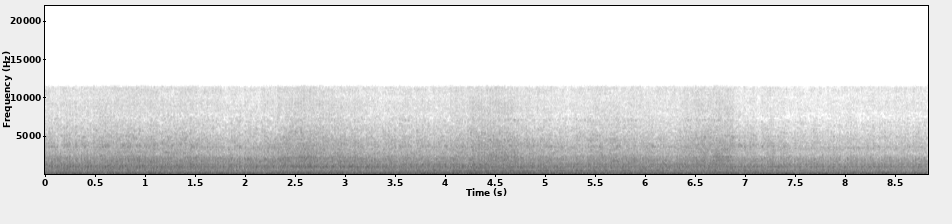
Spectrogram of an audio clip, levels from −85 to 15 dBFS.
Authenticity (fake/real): real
